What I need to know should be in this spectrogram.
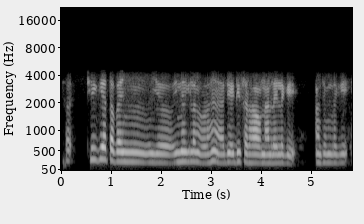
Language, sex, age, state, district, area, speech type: Santali, female, 18-30, West Bengal, Purba Bardhaman, rural, conversation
